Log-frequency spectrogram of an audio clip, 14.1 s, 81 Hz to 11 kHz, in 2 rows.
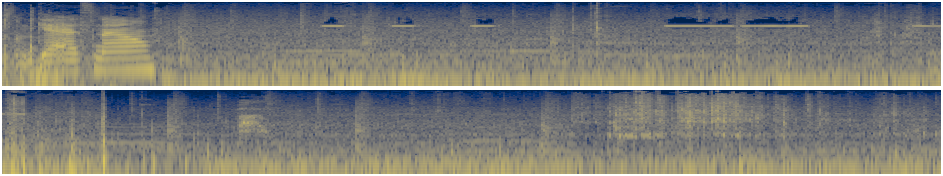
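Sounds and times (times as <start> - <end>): low steady rumble: 0.0 - 14.0
keypad beeps: 5.0 - 6.1, 6.8 - 7.3.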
